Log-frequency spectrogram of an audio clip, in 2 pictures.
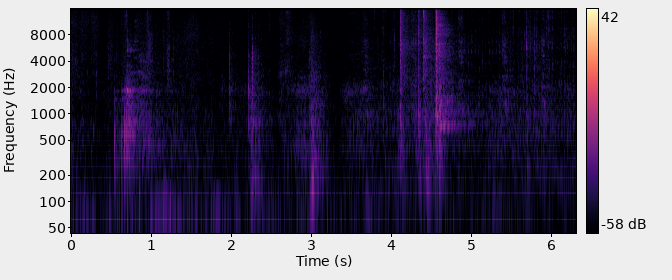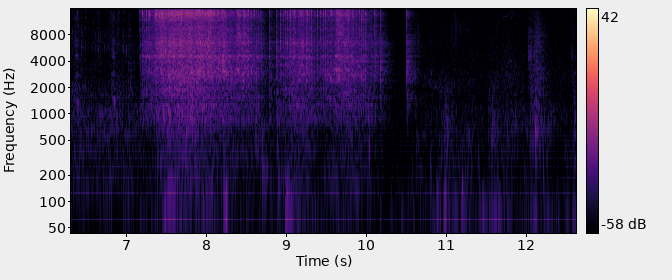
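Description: Bicycle drivetrain being handled and turned while the chain is shifted onto the big chainring: scattered clicks and knocks, then about three seconds of rapid ratcheting from the rear hub's freewheel, the loudest sound.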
